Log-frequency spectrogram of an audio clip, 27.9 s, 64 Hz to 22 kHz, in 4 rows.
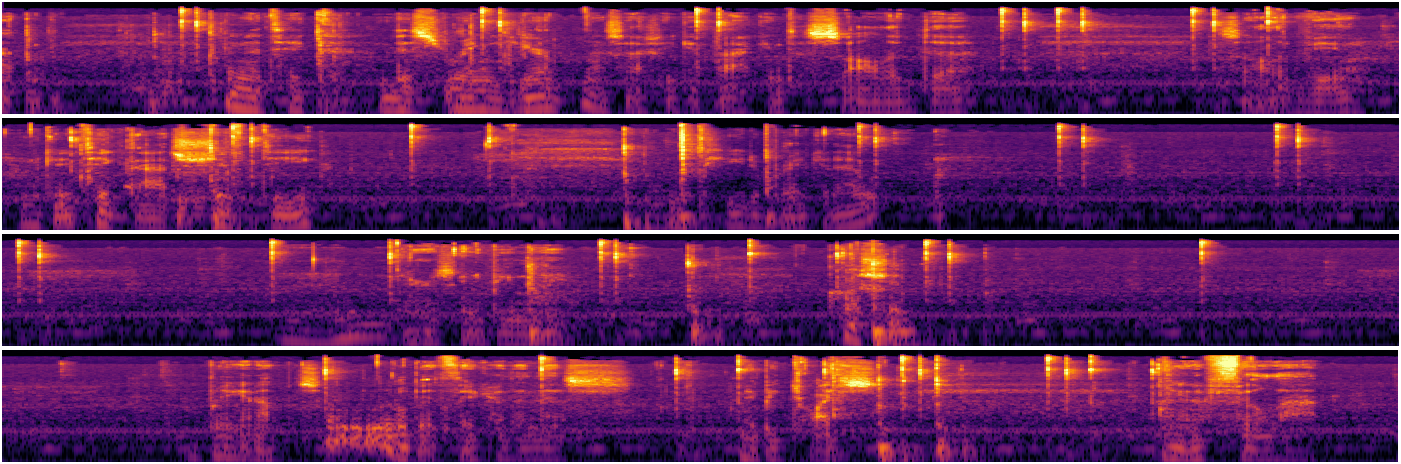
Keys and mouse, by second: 0.1 a, 1.6 a, 1.7 click, 1.9 click, 5.2-6.3 drag, 6.3-8.0 middle drag, 8.0 shift+d, 9.0-10.8 drag, 10.1 p, 10.8 Tab, 12.2-15.0 drag, 15.2-16.8 drag, 16.6 Tab, 17.0 click, 17.3 a, 18.3 e, 19.9-21.8 drag, 21.8 middle click, 23.6-25.3 drag, 24.6-26.6 middle drag, 25.3 e, 25.6 s.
